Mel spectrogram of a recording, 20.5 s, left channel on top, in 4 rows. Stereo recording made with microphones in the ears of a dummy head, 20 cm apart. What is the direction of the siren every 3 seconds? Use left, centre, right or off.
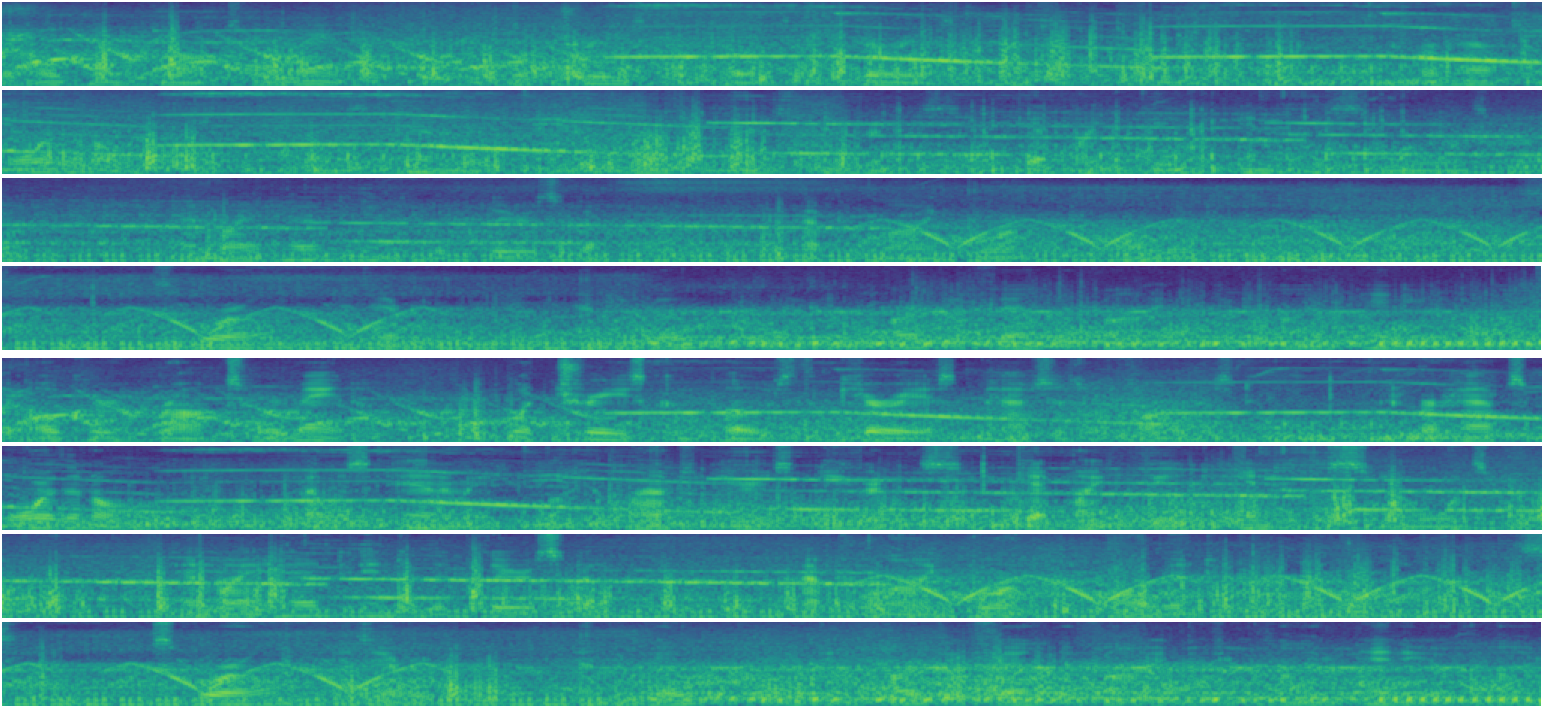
left, left, centre, right, right, right, right.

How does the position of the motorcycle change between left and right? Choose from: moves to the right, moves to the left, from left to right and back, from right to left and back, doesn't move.
moves to the right.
